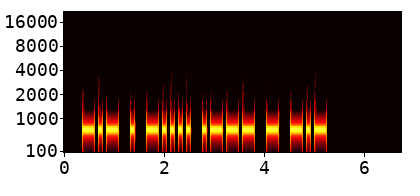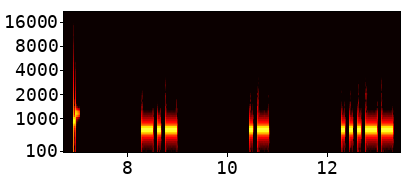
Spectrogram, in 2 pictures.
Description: Morse code, heard as a keyed tone, about 15 wpm, spaced as for 10 wpm, 700 Hz. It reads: KE6JTK KA3
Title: USA Call Signs - 6 Characters - 6x Character Spacing - 15wpm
